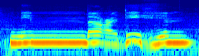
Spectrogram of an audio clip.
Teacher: نون ساکن کے بعد جب با آ جائے تو پھر اس وجہ سے میم پیدا ہو جاتا ہے، تو پھر نون کے بجائے میم پڑھا جاتا ہے۔ اس قاعدے کو تجوید کی روح سے اقلاب کہا جاتا ہے۔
